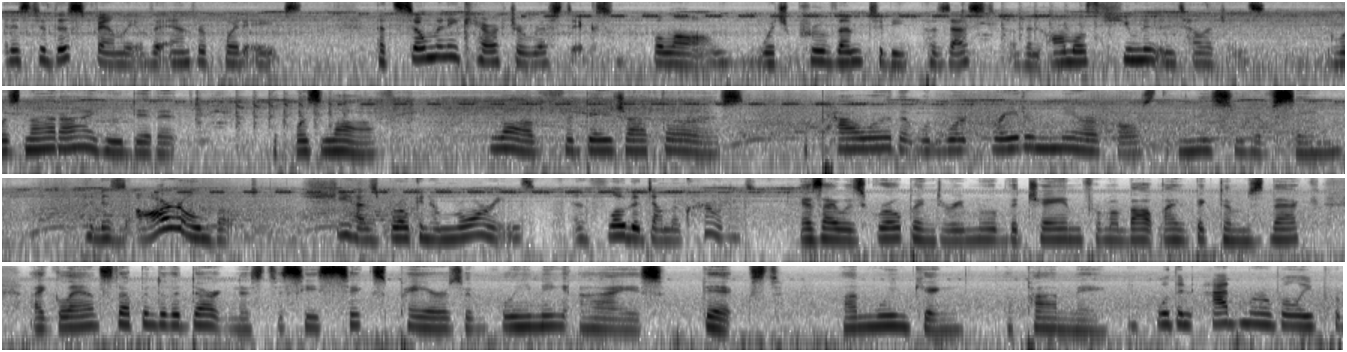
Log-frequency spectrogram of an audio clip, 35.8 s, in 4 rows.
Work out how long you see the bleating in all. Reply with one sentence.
The bleating can't be heard in this clip.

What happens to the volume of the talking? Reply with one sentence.
The volume of the talking stays about the same.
